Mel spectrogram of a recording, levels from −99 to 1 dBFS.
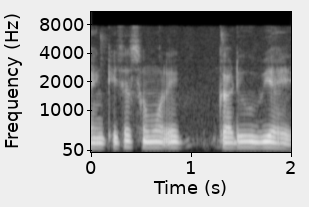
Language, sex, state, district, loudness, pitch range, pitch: Marathi, male, Maharashtra, Sindhudurg, -17 LUFS, 120-130 Hz, 125 Hz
